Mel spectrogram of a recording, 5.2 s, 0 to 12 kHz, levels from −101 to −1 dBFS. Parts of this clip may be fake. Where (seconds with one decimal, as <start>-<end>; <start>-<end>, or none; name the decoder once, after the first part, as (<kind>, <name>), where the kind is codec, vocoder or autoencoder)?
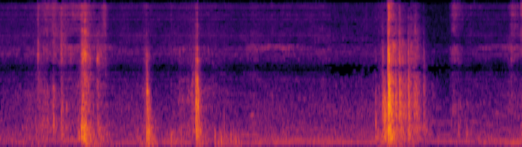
0.0-3.3 (codec, DAC); 4.5-5.2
